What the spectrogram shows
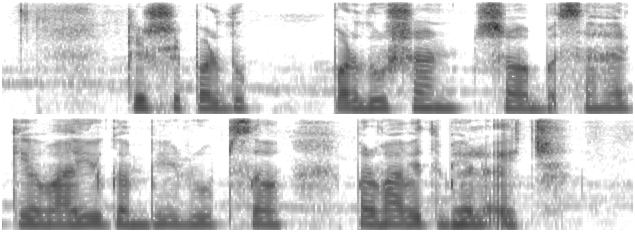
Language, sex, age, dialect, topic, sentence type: Maithili, female, 25-30, Southern/Standard, agriculture, statement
